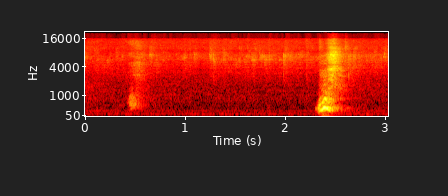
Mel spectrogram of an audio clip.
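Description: A dog gives two barks indoors, a short soft one followed about two seconds later by a louder, sharper bark, against otherwise near silence.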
